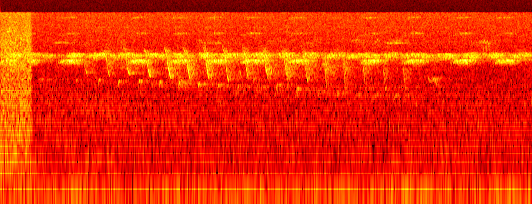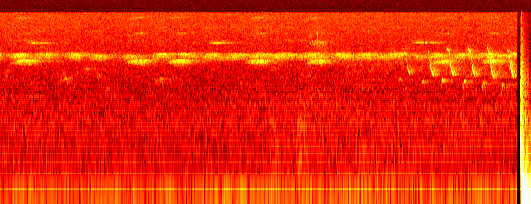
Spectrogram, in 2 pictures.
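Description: Outdoor field ambience of insects, likely crickets, chirping: a high-pitched pulsing chirp repeating about twice a second, over a steady low rumble.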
